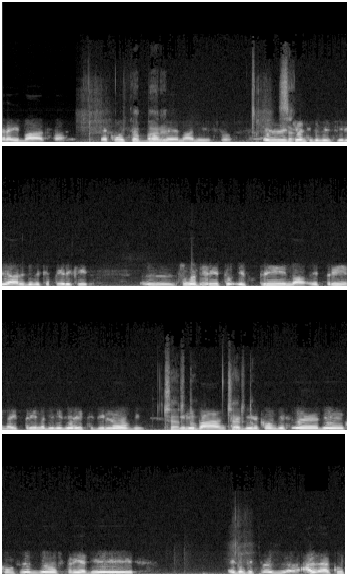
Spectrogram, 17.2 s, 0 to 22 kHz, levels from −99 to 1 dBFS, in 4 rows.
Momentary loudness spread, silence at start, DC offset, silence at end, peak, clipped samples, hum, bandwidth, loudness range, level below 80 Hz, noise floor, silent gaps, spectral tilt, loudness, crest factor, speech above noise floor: 11 LU; 0 s; under 0.1%; 0 s; -2 dBFS; under 0.1%; none; 10 kHz; 5 LU; -56 dBFS; -55 dBFS; none; -7.5 dB/octave; -17 LUFS; 16 dB; 38 dB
